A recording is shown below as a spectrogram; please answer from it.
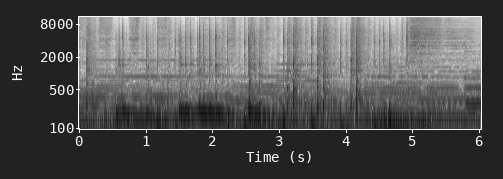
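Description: Rock drum kit played live at full power: fast, dense snare, kick-drum, tom and cymbal hits under the band's sustained notes. About five seconds in, the drumming stops and the band's notes ring on.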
